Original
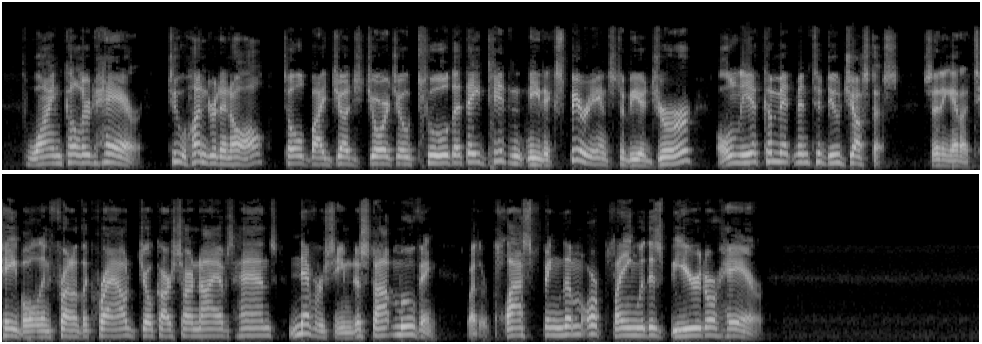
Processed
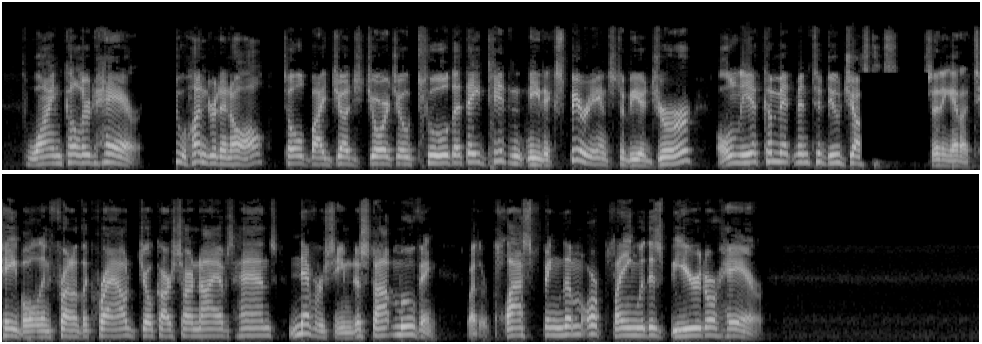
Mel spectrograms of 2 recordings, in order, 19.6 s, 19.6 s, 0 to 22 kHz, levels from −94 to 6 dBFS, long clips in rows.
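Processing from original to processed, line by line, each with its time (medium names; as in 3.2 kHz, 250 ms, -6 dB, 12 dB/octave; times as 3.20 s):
1.10–1.73 s: studio fade out
8.57–9.26 s: brick-wall FIR band-stop 190–4000 Hz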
